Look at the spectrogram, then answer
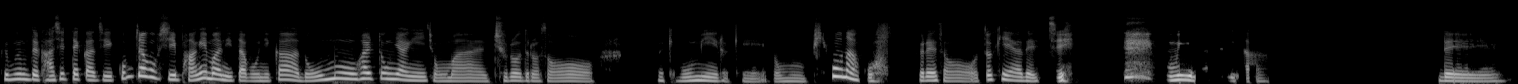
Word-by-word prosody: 그분들 230 -1 +2
가실 210 +4 -2
때까지 200 -5 -1
꼼짝없이 320 - +2
방에만 235 +3 +3
있다 180 -1 0
보니까 165 +6 -1
너무 245 +10 +2
활동량이 245 -9 +2
정말 155 -2 -5
줄어들어서 165 -3 -4 0.4
어 - - -21 0.6
이렇게 175 -3 -10
몸이 180 +2 +1
이렇게 140 -3 -9
너무 140 0 -7
피곤하고 265 - +3 0.4
그래서 160 -5 0
어떻게 215 +8 -1
해야 185 -3 0
될지 165 -2 0 0.9
고민이 200 +1 +7
많습니다. 325 - -13 1.7
네. 155 -3 0
185 Hz, 260 characters per minute, -26 LUFS, 155-235 Hz, 1.7 s, 고민이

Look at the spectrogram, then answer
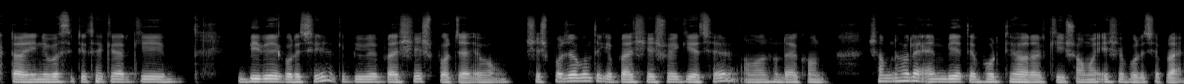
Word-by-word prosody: একটা - - -2 0.2
ইউনিভার্সিটি 120 +1 +1
থেকে 130 -1 -1
আরকি 120 +1 -3 1.0
BBA 135 0 +6
করেছি 120 +1 +2
আরকি, 160 - -8
BBA 120 -1 +2
প্রায় 115 -1 +2
শেষ 130 -1 -1
পর্যায়ে। 105 -2 +1
এবং 105 -1 -3 0.4
শেষ 120 - -3
পর্যায়ে 150 +1 +4
বলতে 155 -2 0
কি? 125 - +1
প্রায় 115 0 +3
শেষ 120 -1 +1
হয়ে 120 -1 +2
গিয়েছে। 115 +1 +1 0.3
আমার 110 0 -2
হলো 115 -1 -2
এখন 110 +1 -4 0.6
সামনে 145 0 -2
হলো 165 0 +4 0.2
MBA 130 +1 +3
তে 125 - +2
ভর্তি 120 +1 -1
হওয়ার 115 -1 +4
আরকি 110 +1 -5 0.2
সময় 110 0 -1
এসে 120 +1 -4
পড়েছে 105 -2 -2
প্রায়। 105 -2 +1
120 Hz, 170 wpm, -23 LUFS, 110-125 Hz, 1.0 s, BBA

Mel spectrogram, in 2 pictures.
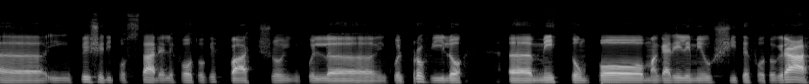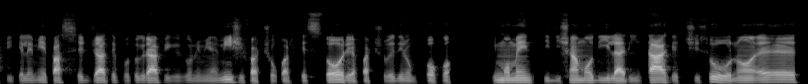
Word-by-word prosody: ,ehm, 90 -2 -1
invece 100 +4 -7
di 100 - -12
postare 90 - -1
le 95 - -9
foto 90 -1 -7
che 115 - -13
faccio 95 -3 -2
in 85 -1 -13
quel 85 -1 0
in 85 - -13
quel 90 +1 -7
profilo, 95 -6 -1 0.4
uhm, 90 -1 +5
metto 105 0 0
un 95 - -6
po' 100 -1 +5
magari 95 +1 0
le 95 - +1
mie 95 0 -5
uscite 95 0 -8
fotografiche, 90 -1 +4
le 90 - -7
mie 100 +2 -6
passeggiate 95 0 0
fotografiche 95 -1 -1
con 90 +1 -15
i - - -13
miei 90 0 -11
amici, 105 +1 -2
faccio - - -4
qualche - - -7
storia, - - +1
faccio - - -8
vedere 90 0 -7
un 85 - -13
poco 90 -2 -5 0.3
i 95 - -12
momenti 100 -1 0
diciamo 95 +1 0
di 95 +1 -9
ilarità 95 +2 +5
che 90 0 -13
ci 95 - -14
sono, 95 -2 -1
ehm 110 +1 +1
95 Hz, 170 wpm, -25 LUFS, 90-100 Hz, 0.4 s, uhm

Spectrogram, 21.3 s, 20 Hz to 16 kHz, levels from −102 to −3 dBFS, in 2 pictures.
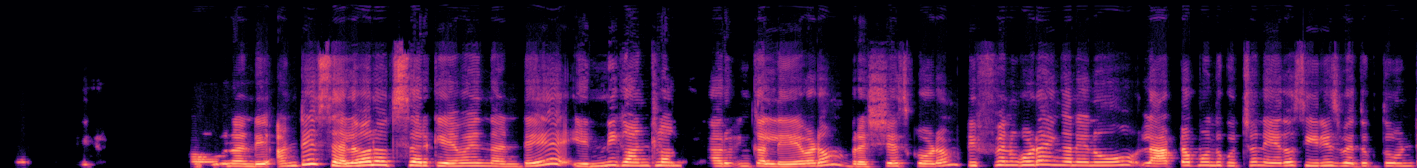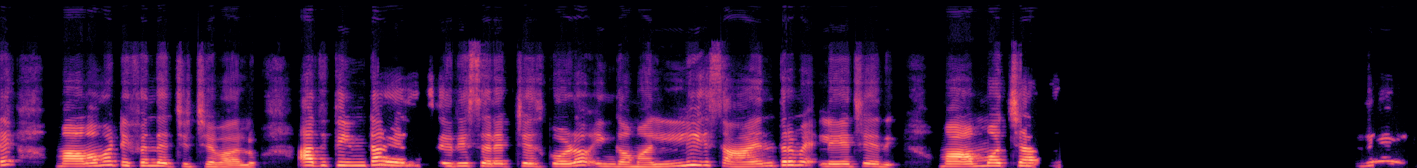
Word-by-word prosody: Okay. 355 +6 -19 0.8
అవునండి. 230 +1 +2 0.2
అంటే 290 - +2
సెలవలొచ్చేసరికేమైందంటే 275 -6 +3 0.4
ఎన్ని 265 +8 -1
గంటలనుకున్నారు. 295 -3 -1
ఇంక 245 +1 -2
లేవడం, 250 - +3
బ్రష్ 215 -1 0
చేసుకోడం. 260 +2 0
టిఫిన్ 340 +3 -2
గూడా 355 +3 +3
ఇంగ 335 -2 -1
నేను 310 0 -1 0.3
ల్యాప్‌టాప్ 255 +6 +4
ముందు 315 0 -3
కూర్చొని 290 +1 -5
ఏదో 305 +3 +1
సీరీస్ 285 0 -2
వెదుకుతు 270 -1 -2
ఉంటే 345 +8 -5 0.4
మా 240 - +6
అమ్మమ్మ 285 +8 0
టిఫిన్ 290 -1 -2
దెచ్చిచ్చేవాళ్ళు. 200 -8 -4 0.4
అది 320 0 -5
తింటా 310 +3 +1
ఏదో 290 +1 -6
సీరీస్ 260 0 -4
సెలెక్ట్ 245 -1 -5
చేసుకోడం 240 +6 -1
ఇంగ 220 -1 -8 0.2
మళ్ళీ 235 - -2 0.2
సాయంత్రమే 280 +11 0
లేచేది. 220 -3 -4 0.4
మా 230 - +5
అమ్మొచ్చాక 275 +2 -1 2.4
రేయ్! 335 +2 -10
270 Hz, 105 wpm, -23 LUFS, 240-310 Hz, 2.4 s, మా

